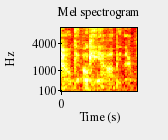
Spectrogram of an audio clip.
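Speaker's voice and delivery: soft voiceless croak; voiceless whisper. Retold or imitated. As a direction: answer with no voice left. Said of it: "talking like this".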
